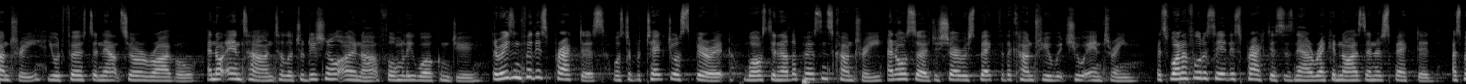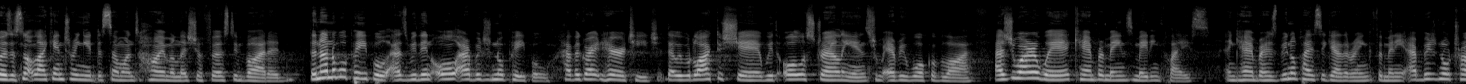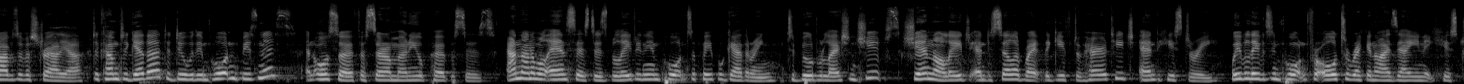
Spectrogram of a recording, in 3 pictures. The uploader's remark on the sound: The inaugural John Deeble Lecture was presented at Parliament House on the 18th of October 2019 by the Australian Healthcare and Hospitals Association.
